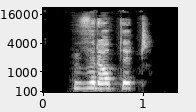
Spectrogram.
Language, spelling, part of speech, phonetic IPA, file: Polish, wrotycz, noun, [ˈvrɔtɨt͡ʃ], Pl-wrotycz.ogg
